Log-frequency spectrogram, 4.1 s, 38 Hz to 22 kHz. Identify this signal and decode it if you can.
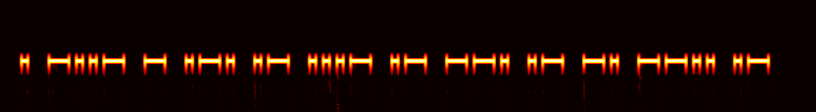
Morse code, heard as a keyed tone, about 34 wpm, 700 Hz. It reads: EXTRAVAGANZA
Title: Pangram Challenge v2 - 35wpm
